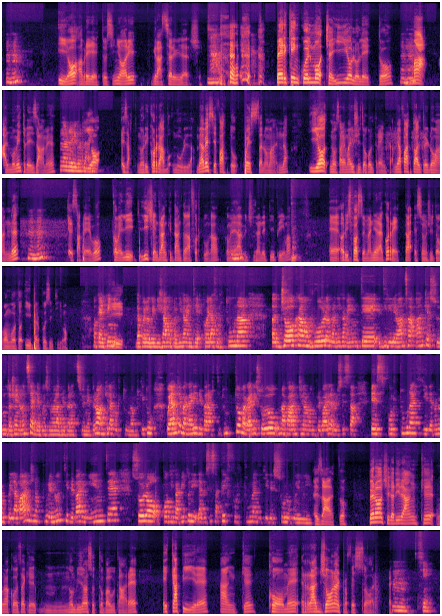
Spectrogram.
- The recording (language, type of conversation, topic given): Italian, podcast, I voti misurano davvero quanto hai imparato?
- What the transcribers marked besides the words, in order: static; other background noise; tapping; chuckle; "cioè" said as "ceh"; distorted speech; other noise; "professoressa" said as "proessoessa"; "proprio" said as "propio"; "professoressa" said as "pressessa"; stressed: "capire"; stressed: "ragiona"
